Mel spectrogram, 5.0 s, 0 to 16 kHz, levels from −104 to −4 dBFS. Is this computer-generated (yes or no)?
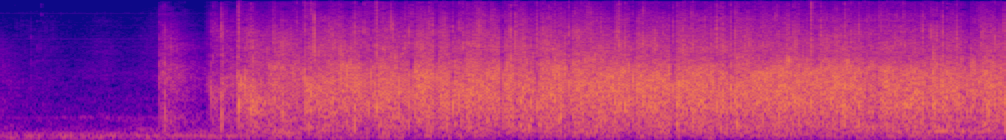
yes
